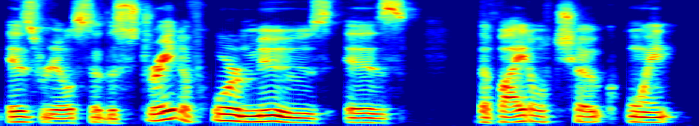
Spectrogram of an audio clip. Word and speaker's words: Hormuz: Hormuz.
